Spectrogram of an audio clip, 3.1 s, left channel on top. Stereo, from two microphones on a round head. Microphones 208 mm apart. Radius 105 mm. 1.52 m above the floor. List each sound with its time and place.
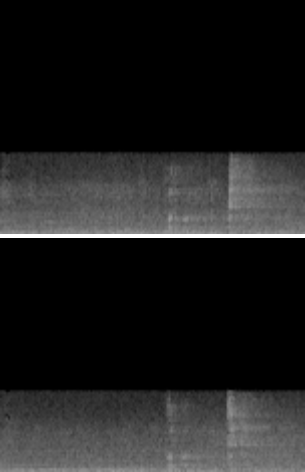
1.7 s footsteps: 70° right (ahead or behind), 4.5 m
